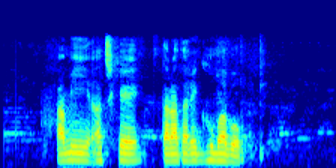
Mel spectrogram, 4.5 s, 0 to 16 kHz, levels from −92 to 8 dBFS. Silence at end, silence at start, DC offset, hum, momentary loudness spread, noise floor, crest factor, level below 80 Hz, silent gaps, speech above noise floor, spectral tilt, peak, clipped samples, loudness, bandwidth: 0.75 s; 0.75 s; under 0.1%; none; 9 LU; -64 dBFS; 22 dB; -68 dBFS; none; 35 dB; -5.5 dB/octave; -10 dBFS; under 0.1%; -30 LUFS; 8.2 kHz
